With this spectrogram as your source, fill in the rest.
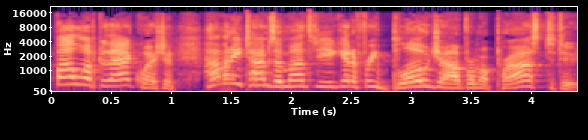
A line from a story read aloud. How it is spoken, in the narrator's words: this other kid yells out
